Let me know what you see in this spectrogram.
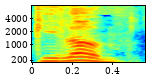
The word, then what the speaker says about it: Guillaume: It's G-U-I-L-L-A-U-M-E. – Pronounced Guillaume.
